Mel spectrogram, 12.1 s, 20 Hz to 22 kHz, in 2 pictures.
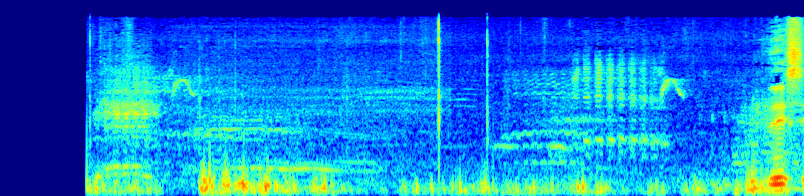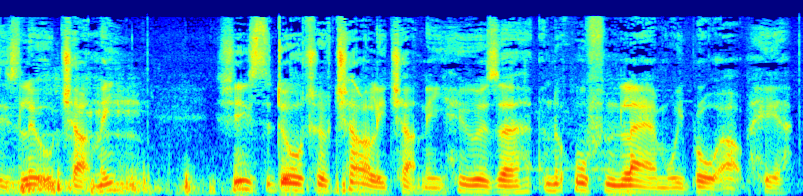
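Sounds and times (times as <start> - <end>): sheep bleating: 0.7 - 7.2
bird chirp: 1.2 - 1.6, 4.7 - 5.5.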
